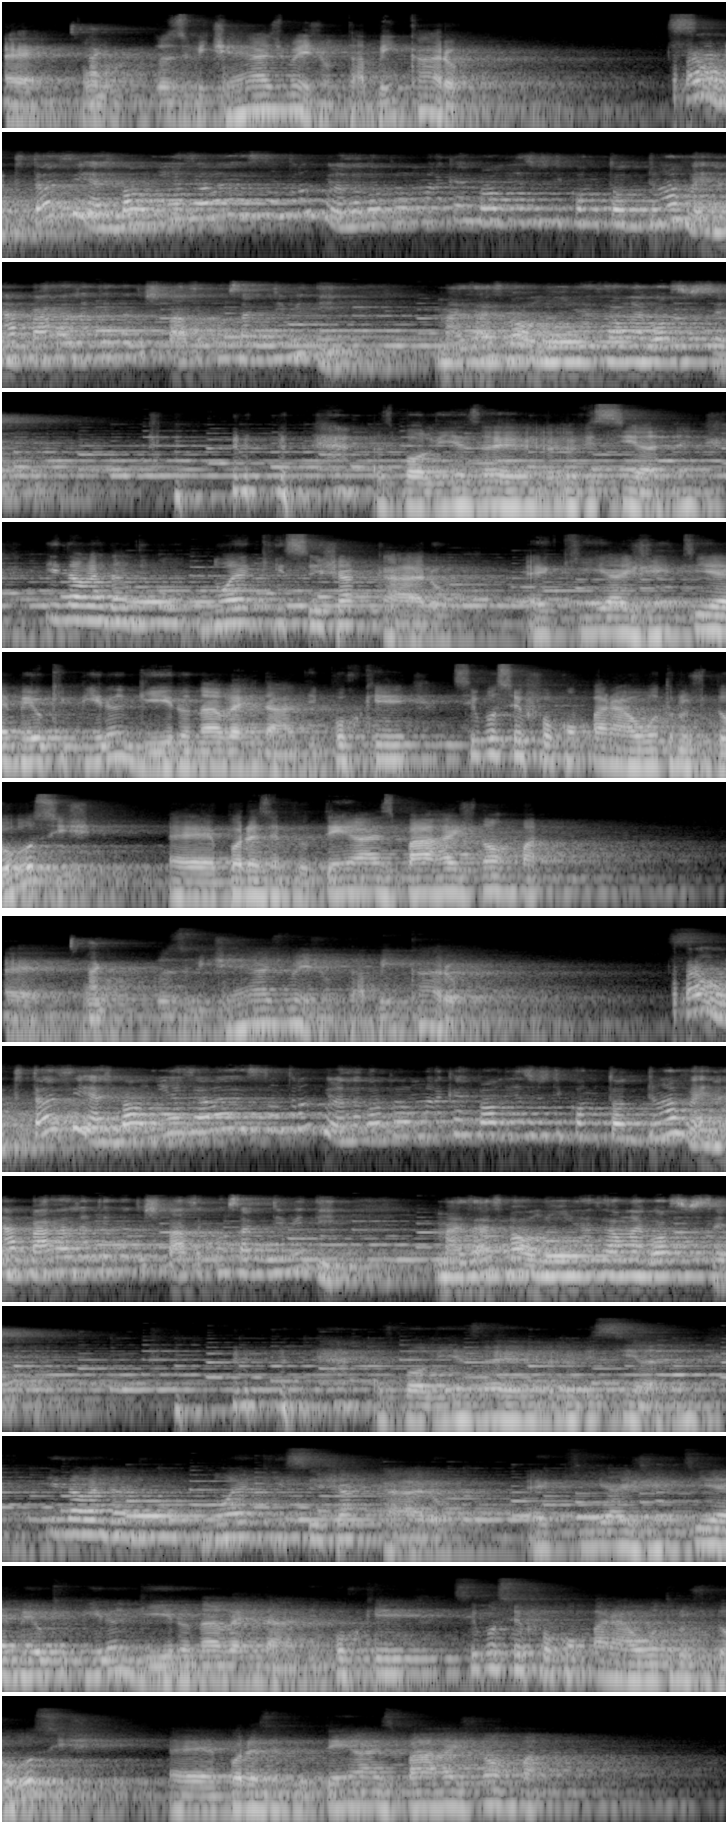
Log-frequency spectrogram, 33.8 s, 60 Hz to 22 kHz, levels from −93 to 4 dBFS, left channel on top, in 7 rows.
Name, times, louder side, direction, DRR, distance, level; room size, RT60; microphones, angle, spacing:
voice 1, 0.0-3.1 4.7-4.8 16.0-19.3 19.6-22.3 22.8-29.5 30.1-32.5, left 2 dB, 55° left, 8 dB, 0.5 m, -25 dB
voice 2, 4.6-12.2 12.5-14.8, right 1 dB, 70° right, 3 dB, 1.0 m, -24 dB
sound 1, 10.0-25.4, equal, 20° right, 0.9 m, -30 dB
13.5 x 9.5 x 3.2 m, 2.7 s
head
